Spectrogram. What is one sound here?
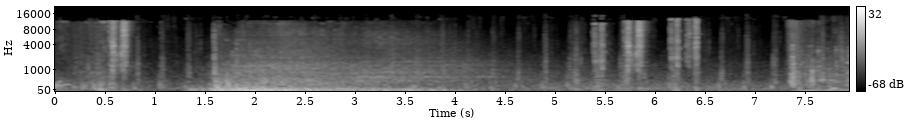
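Footsteps patter quickly on pavement.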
